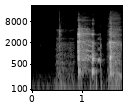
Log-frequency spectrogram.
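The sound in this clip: Coughing from someone with watermelon stuck in the throat: a few harsh, raspy coughs in quick bursts, a short one first and then two louder clusters, with no talk.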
